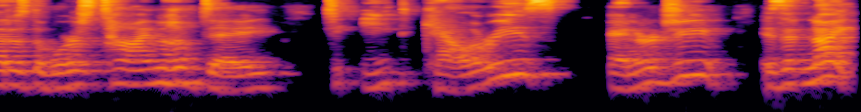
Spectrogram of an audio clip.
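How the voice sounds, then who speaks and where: Somewhat breathy and animated in tone, a woman speaks at a medium pitch with very wide pitch swings. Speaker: health coach. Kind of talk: webinar presentation. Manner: fast.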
